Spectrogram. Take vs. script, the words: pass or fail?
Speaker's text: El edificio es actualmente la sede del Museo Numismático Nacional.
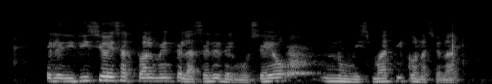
pass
